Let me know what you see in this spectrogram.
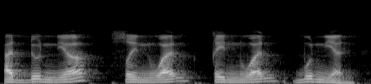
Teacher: Keempat-empat perkataan tersebut bila nun mati bertemu ya ataupun nun mati bertemu waw, tidak dibacakan dengan dengung tetapi dibacakan dengan jelas sahaja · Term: izhar mutlak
